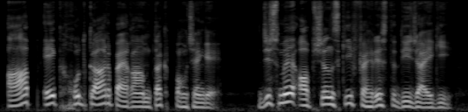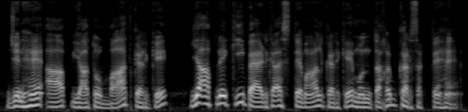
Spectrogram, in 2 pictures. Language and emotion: Urdu, neutral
